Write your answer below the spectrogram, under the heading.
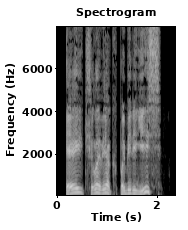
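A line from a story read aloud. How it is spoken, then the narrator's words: Shouted warning. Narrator (Russian): крикнул Анти Партенену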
